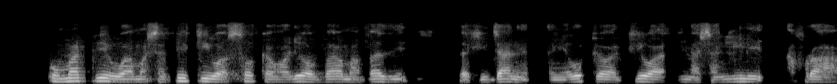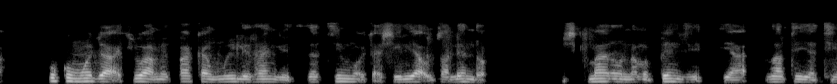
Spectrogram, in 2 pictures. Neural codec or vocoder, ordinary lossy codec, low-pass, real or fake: codec, 16 kHz, 6 kbps, DAC; Opus, 16 kbps; 7.2 kHz; fake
